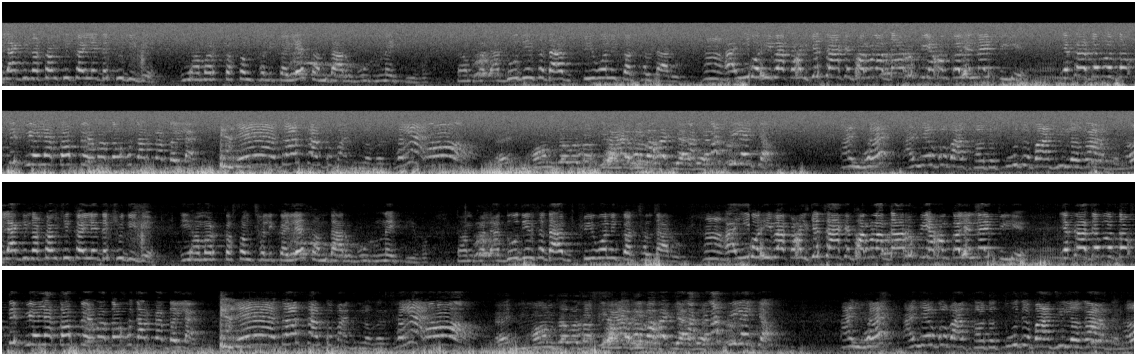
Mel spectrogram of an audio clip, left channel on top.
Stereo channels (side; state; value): left; noise; hiss, 2 dB below the sound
